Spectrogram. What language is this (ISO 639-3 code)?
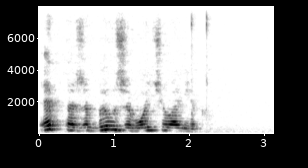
rus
